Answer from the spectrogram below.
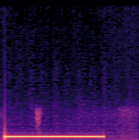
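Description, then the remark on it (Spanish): An incoming telephone call tone sounds once as a single steady, low-pitched beep lasting just over a second, loud and unbroken, then cuts off into near silence. No one speaks. “A ver, ahí entró la llamada, no haga ruido.”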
